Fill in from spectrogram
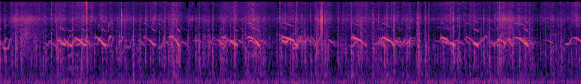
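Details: Chicks chirping while they eat: a busy run of high, thin, quickly repeated peeps, several birds overlapping, with tapping and pecking sounds underneath.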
